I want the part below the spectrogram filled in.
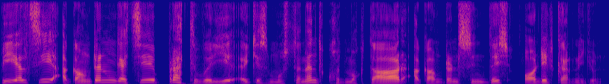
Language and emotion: Kashmiri, neutral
